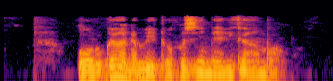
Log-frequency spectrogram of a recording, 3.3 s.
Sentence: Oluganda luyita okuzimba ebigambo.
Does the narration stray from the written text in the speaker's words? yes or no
no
